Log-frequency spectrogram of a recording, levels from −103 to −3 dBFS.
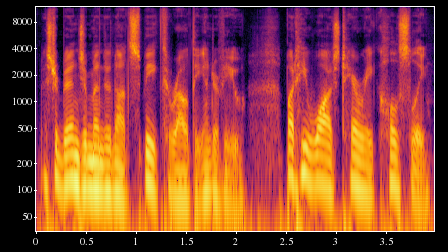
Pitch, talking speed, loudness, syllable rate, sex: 100 Hz, 195 wpm, -16 LUFS, 6.2 syllables/s, male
